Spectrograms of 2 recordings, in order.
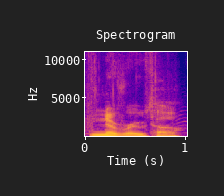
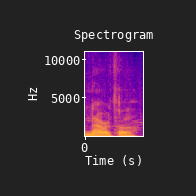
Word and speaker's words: Naruto: Yeah, it annoys me too when people say like Naruto instead of Naruto.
